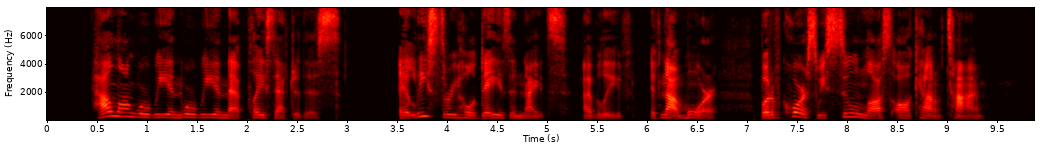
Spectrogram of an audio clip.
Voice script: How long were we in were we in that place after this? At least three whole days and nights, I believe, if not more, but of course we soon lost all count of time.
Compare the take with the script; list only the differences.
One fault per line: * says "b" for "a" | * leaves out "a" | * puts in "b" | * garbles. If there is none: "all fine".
all fine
